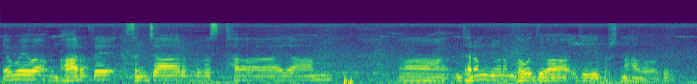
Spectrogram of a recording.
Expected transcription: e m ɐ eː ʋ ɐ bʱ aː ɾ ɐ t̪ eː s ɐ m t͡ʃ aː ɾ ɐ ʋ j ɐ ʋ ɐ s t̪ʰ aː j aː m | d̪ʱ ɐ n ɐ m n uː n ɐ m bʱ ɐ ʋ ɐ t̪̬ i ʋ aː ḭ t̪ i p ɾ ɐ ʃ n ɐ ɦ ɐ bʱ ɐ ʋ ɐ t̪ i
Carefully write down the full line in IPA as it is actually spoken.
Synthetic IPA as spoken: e m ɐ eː ʋ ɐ bʱ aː ɾ ɐ t̪ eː s ɐ ɲ t͡ʃ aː ɾ ɐ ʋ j ɐ ʋ ɐ s t̪ʰ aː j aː m | d̪ʱ ɐ n ɐ m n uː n ɐ m bʱ ɐ ʋ ɐ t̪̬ i ʋ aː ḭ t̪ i p ɾ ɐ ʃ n ɐ ɦ ɐ bʱ ɐ ʋ ɐ t̪ i

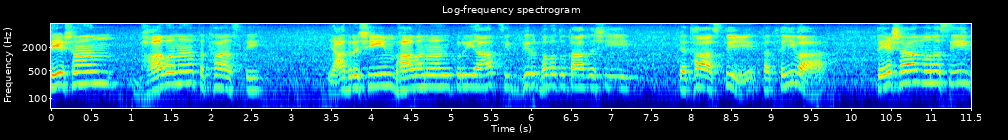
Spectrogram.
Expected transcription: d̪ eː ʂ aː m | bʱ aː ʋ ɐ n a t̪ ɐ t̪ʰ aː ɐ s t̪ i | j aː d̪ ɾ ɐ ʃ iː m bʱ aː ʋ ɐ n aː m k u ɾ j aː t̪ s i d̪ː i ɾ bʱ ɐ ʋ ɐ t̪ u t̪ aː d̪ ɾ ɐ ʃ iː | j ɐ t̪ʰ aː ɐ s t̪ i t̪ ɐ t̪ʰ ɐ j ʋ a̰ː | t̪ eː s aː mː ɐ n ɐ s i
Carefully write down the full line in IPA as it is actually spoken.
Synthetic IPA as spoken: t̪ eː ʂ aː m | bʱ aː ʋ ɐ n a t̪ ɐ t̪ʰ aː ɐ s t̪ i | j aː d̪ ɾ ɐ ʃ iː m bʱ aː ʋ ɐ n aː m k u ɾ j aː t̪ s i d̪ː i ɾ bʱ ɐ ʋ ɐ t̪ u t̪ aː d̪ ɾ ɐ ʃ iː | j ɐ t̪ʰ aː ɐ s t̪ i t̪ ɐ t̪ʰ ɐ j ʋ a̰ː | t̪ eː ʂ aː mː ɐ n ɐ s i

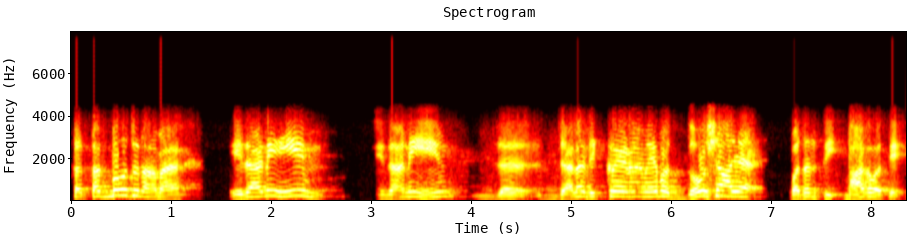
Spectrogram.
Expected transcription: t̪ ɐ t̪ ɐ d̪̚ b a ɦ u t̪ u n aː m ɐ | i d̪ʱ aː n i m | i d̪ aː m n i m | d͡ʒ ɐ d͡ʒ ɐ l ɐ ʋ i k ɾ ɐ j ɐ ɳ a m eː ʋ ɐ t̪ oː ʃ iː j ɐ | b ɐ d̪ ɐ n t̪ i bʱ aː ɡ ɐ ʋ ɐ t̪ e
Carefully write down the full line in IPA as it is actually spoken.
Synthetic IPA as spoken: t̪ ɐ t̪ ɐ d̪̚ b ɐ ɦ u t̪ u n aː m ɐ | i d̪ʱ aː n i m | i d̪ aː n i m | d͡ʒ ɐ d͡ʒ ɐ l ɐ ʋ i k ɾ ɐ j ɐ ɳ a m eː ʋ ɐ d̪ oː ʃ aː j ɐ | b ɐ d̪ ɐ n t̪ i bʱ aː ɡ ɐ ʋ ɐ t̪ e

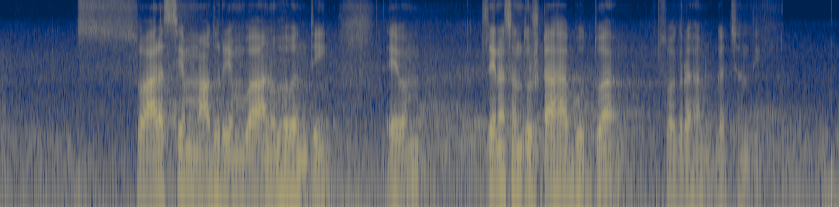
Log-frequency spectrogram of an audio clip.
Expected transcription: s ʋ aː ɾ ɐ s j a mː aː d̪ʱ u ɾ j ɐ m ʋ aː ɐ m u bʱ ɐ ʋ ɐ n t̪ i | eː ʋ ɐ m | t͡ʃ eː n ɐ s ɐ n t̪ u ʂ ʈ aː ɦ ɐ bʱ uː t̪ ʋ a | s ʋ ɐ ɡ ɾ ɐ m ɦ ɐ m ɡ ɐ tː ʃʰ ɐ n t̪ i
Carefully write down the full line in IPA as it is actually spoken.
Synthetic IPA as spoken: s ʋ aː ɾ ɐ s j ɐ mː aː d̪ʱ u ɾ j ɐ m ʋ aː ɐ n u bʱ ɐ ʋ ɐ n t̪ i | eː ʋ ɐ m | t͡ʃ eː n ɐ s ɐ n t̪ u ʂ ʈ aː ɦ ɐ bʱ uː t̪ ʋ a | s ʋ ɐ ɡ ɾ ɐ ɦ ɐ m ɡ ɐ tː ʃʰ ɐ n t̪ i

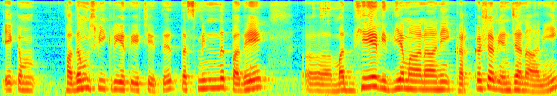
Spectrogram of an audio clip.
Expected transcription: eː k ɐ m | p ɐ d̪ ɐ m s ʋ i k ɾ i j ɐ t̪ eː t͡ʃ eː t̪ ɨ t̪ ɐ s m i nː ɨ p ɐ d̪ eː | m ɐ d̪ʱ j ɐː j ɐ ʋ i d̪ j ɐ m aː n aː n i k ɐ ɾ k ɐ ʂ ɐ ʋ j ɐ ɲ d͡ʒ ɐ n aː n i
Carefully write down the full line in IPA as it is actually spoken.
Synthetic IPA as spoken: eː k ɐ m | p ɐ d̪ ɐ m s ʋ iː k ɾ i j ɐ t̪ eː t͡ʃ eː t̪ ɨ t̪ ɐ s m i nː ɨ p ɐ d̪ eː | m ɐ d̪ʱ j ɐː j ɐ ʋ i d̪ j ɐ m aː n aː n i k ɐ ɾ k ɐ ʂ ɐ ʋ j ɐ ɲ d͡ʒ ɐ n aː n i

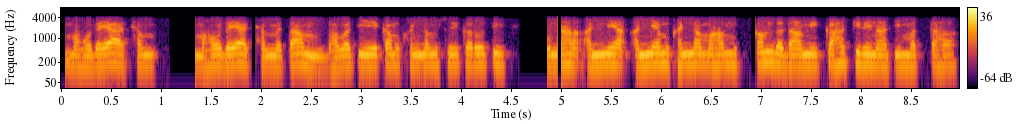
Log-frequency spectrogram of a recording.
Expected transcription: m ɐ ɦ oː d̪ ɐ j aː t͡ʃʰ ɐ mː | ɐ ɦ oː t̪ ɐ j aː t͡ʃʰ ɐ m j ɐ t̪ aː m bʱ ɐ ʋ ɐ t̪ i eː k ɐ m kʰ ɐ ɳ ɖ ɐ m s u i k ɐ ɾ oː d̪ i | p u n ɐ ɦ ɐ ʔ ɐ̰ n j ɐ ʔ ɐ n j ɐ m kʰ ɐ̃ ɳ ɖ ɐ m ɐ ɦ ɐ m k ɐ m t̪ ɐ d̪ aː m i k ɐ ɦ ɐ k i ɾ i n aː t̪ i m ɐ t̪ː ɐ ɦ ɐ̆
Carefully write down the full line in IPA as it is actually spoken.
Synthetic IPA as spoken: m ɐ ɦ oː d̪ ɐ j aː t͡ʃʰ ɐ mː | ɐ ɦ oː d̪ ɐ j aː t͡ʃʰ ɐ m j ɐ t̪ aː m bʱ ɐ ʋ ɐ t̪ i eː k ɐ m kʰ ɐ ɳ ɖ ɐ m s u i k ɐ ɾ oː t̪ i | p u n ɐ ɦ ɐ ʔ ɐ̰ n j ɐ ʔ ɐ n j ɐ m kʰ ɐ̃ ɳ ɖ ɐ m ɐ ɦ ɐ m k ɐ m d̪ ɐ d̪ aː m i k ɐ ɦ ɐ k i ɾ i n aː t̪ i m ɐ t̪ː ɐ ɦ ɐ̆

